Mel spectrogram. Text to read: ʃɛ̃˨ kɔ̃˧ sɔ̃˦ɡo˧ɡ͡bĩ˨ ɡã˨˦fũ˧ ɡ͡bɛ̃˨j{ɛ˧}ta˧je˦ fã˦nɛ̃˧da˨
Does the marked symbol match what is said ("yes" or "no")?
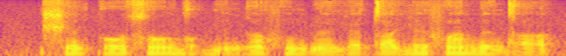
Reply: yes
